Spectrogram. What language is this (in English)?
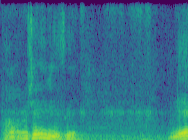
Portuguese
